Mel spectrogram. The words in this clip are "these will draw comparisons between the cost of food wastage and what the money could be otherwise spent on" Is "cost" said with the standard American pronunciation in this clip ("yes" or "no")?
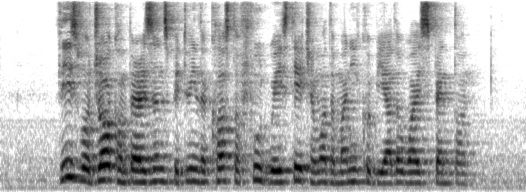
yes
